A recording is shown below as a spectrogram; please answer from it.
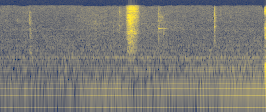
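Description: A car engine running with a low, steady hum that grows slightly louder, with a few faint clicks, the clearest about a second in.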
